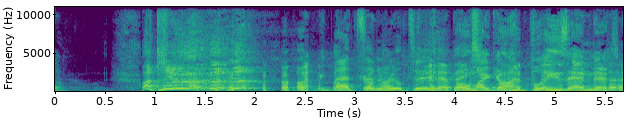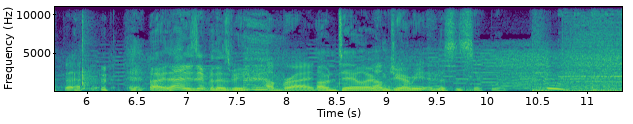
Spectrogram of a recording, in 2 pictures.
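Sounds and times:
speech: 0:00.0 - 0:11.1
loud human sneeze: 0:00.9 - 0:02.1
laughter: 0:00.9 - 0:08.5.

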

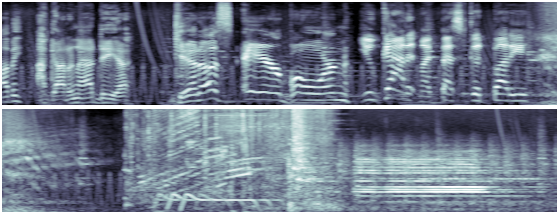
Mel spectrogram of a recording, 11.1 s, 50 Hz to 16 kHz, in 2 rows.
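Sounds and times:
speech: 0:00.0 - 0:05.7, 0:07.0 - 0:09.8
long steady train horn blast: 0:09.2 - 0:11.0.

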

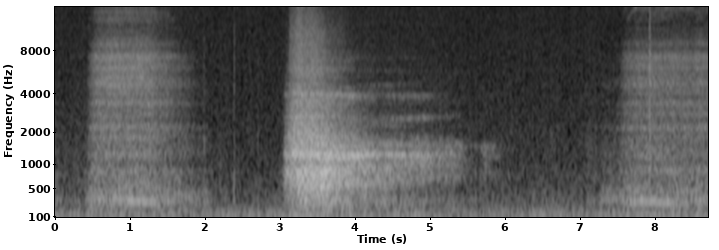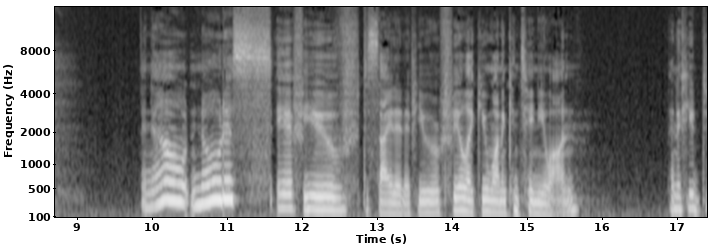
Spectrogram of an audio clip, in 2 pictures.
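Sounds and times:
slow breathing with long inhales and exhales: 0:00.4 - 0:02.1, 0:03.0 - 0:06.0, 0:07.1 - 0:09.2
speech: 0:10.0 - 0:15.8, 0:16.9 - 0:17.3.

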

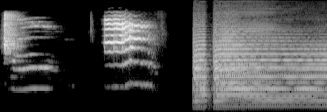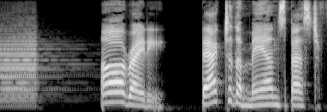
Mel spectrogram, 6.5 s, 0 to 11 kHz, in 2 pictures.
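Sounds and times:
cat meowing and yowling: 0:00.0 - 0:01.6
speech: 0:04.3 - 0:06.5.

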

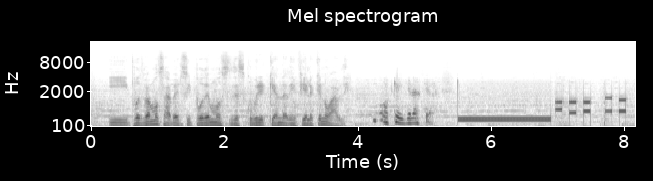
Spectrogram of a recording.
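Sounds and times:
speech: 0:00.2 - 0:05.5
telephone dial tone: 0:05.5 - 0:08.1.

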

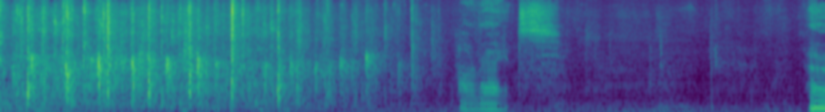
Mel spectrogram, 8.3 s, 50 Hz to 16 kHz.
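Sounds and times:
audience applause: 0:00.0 - 0:04.6.

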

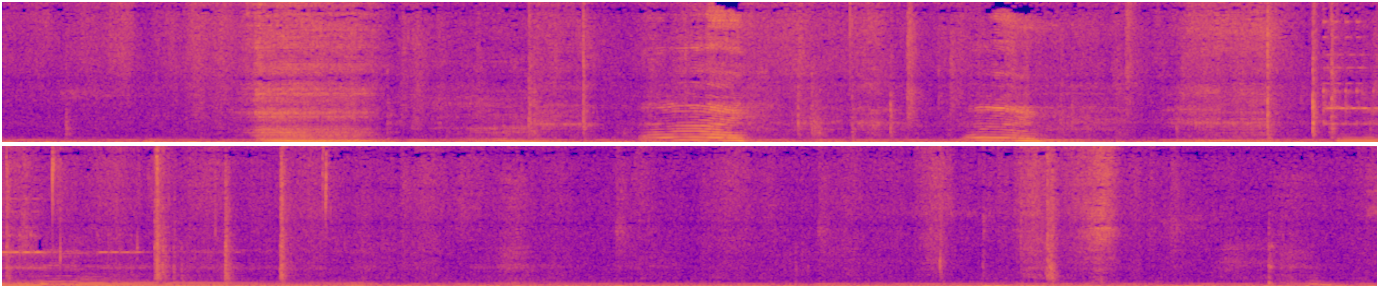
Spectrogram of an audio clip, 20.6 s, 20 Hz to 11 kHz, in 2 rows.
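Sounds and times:
steady low mechanical hum: 0:00.0 - 0:20.6
loud snoring: 0:01.8 - 0:04.3, 0:08.8 - 0:13.3.

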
